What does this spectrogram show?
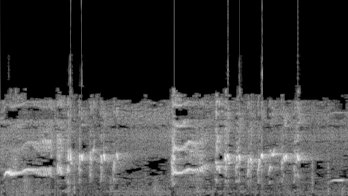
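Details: White-rumped shama in the wild, singing rich phrases that open with a clear whistle and run into rapid rattling, chattering notes, repeated twice, with a soft falling whistle at the end and insect drone throughout.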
